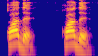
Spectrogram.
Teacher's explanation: কলকলা ধাক্কা মেরে হবে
